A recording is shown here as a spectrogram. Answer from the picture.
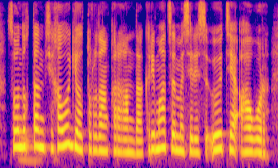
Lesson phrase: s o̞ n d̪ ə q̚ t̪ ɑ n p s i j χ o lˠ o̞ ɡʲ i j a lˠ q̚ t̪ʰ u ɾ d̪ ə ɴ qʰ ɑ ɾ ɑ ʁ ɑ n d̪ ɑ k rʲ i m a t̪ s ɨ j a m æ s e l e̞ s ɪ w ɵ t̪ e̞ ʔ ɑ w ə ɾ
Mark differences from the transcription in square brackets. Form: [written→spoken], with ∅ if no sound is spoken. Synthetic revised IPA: s o̞ n d̪ ə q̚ t̪ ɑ n p s i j χ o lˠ o̞ ɡʲ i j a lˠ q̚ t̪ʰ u ɾ d̪ [ə→ɑ] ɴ qʰ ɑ ɾ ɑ ʁ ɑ n d̪ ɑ k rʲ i m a t̪ s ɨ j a m æ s e l e̞ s ɪ w ɵ t̪ e̞ ʔ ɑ w ə ɾ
